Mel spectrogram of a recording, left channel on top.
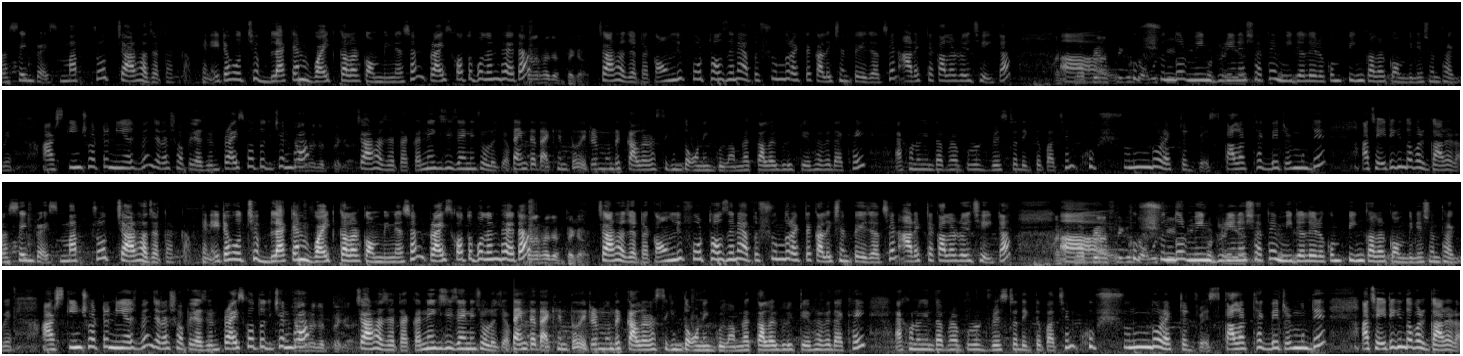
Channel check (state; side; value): quieter; left; 15.3 dB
